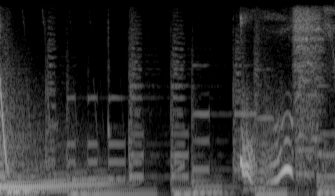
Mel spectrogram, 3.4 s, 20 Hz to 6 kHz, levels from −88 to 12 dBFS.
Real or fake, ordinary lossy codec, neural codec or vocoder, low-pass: real; none; none; 5.4 kHz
